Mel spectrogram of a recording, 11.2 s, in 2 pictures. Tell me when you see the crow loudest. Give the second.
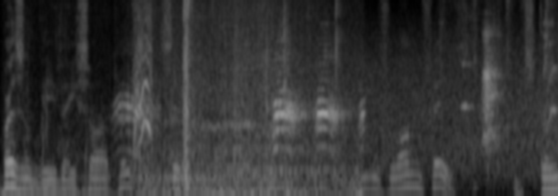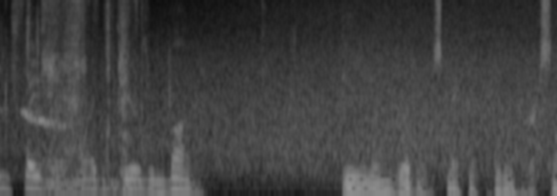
3 s.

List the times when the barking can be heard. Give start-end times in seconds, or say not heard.
4.3-6.2.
